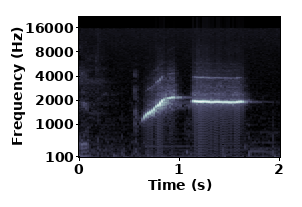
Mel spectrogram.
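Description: A man whistling: a quick upward-sliding whistle about half a second in, then one steady held note.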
